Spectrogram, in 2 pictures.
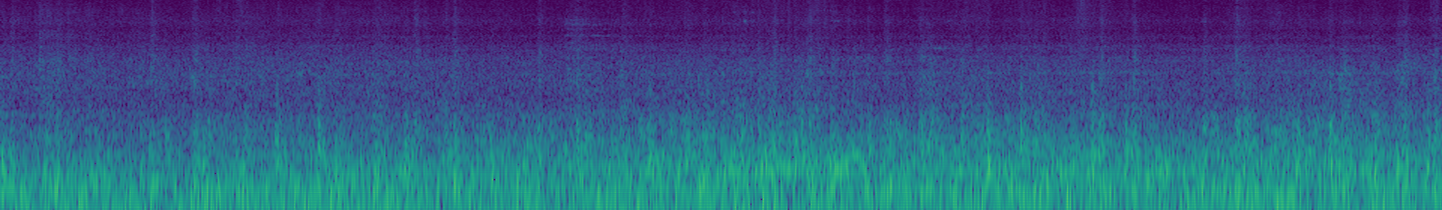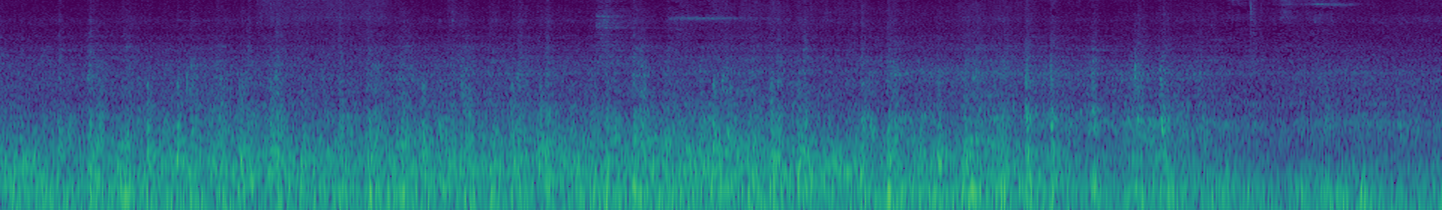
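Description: Passenger train of stainless-steel coaches rolling past close by, a steady rumble with wheels clicking over the rail joints. There are a few brief, faint high wheel squeals. The noise eases a little near the end as the last coach draws away.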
